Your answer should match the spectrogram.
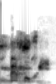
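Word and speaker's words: Memori: Oder spricht man die Memory aus? – Ja, machen ein paar Leute, aber wir sagen dazu Memory, weil es ist doch schon etwas angelehnt an dieses Kartenlegespiel Memory, ja.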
